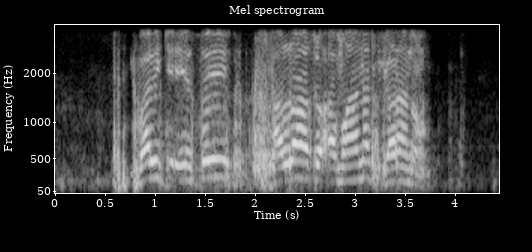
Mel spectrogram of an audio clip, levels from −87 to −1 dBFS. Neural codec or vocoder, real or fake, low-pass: codec, 44.1 kHz, 7.8 kbps, DAC; fake; 3.6 kHz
